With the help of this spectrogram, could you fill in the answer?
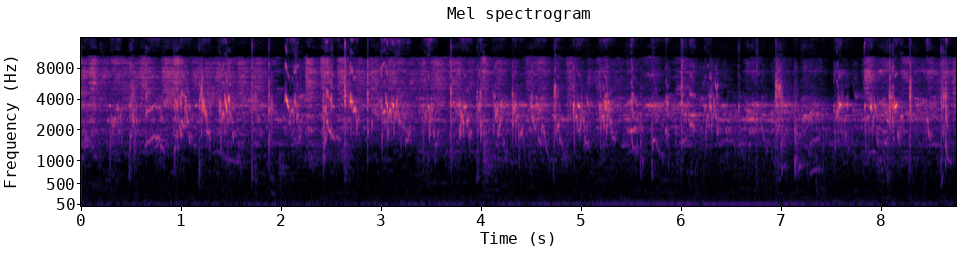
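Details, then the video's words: A flock of lovebirds chattering nonstop, with short scratchy squawks and chirps repeated rapidly and a few louder shrill notes piercing the mix. "Love birds sound"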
